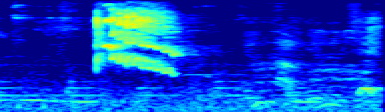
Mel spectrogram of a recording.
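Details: Alexandrine parakeet giving one loud, harsh screech of about half a second that starts high and slides downward, over a quiet background hum.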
